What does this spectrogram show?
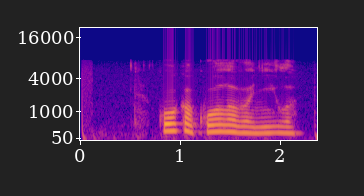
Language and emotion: Russian, neutral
